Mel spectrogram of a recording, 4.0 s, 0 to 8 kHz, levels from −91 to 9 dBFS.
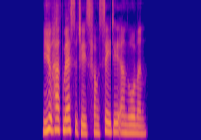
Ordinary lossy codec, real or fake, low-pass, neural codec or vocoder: none; fake; none; codec, 16 kHz, 1 kbps, FunCodec, trained on Chinese and English, 50 frames a second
